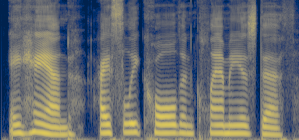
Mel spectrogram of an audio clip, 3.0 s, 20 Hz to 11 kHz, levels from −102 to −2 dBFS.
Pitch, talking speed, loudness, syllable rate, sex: 185 Hz, 160 wpm, -19 LUFS, 4.1 syllables/s, female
